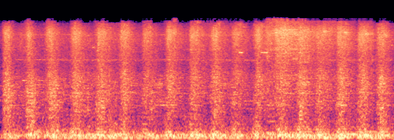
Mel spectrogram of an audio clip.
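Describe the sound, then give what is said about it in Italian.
A steam locomotive chuffs in a steady, rapid rhythm beneath a constant loud hiss of steam, continuous with no voices, as the train gets under way. “Appena il treno ebbe incominciato a muoversi, Marcello lasciò il finestrino al quale si era affacciato per discorrere, o meglio per ascoltare, i discorsi della suocera e rientrò nello scompartimento.”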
